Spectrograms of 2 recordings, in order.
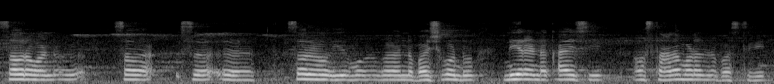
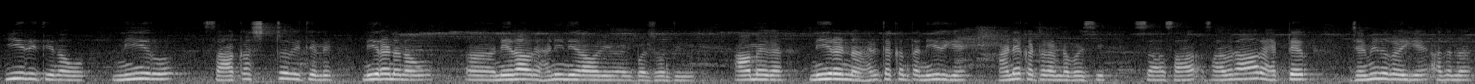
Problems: background sounds at intervals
